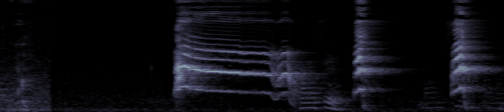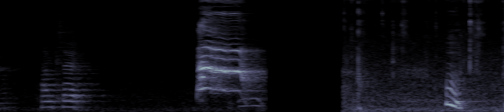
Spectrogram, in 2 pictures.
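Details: Pomeranian reacting with barks to its owner in a dog mask: several high yapping barks with strong harmonics, spaced irregularly over ten seconds, some shorter softer yips between, brief faint background music at the end.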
